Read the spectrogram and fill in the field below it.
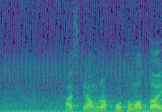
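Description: A man speaks clearly and with animation, close by.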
